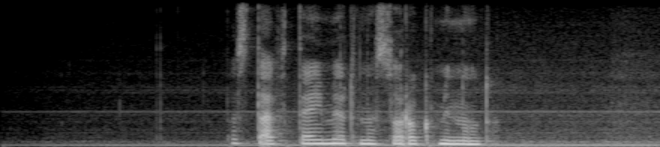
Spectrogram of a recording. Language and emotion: Russian, neutral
